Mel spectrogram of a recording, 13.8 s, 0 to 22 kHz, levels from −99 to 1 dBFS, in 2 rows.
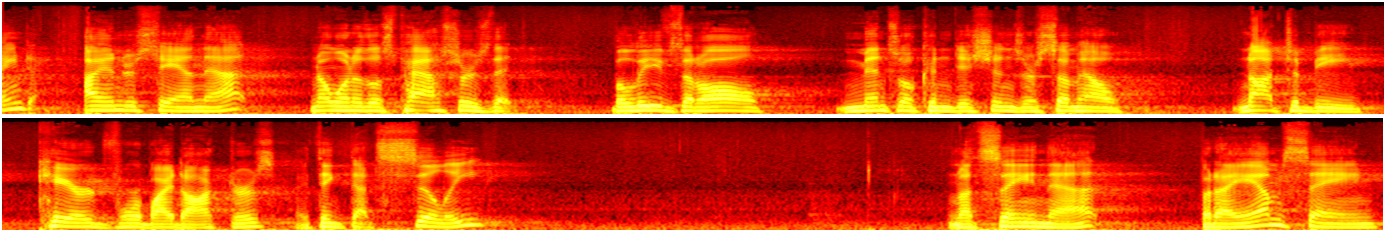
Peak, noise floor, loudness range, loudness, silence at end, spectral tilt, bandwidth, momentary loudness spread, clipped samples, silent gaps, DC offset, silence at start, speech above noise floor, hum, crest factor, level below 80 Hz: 0 dBFS; -45 dBFS; 4 LU; -17 LUFS; 0 s; -5 dB/octave; 18 kHz; 9 LU; under 0.1%; none; under 0.1%; 0 s; 29 dB; none; 18 dB; -38 dBFS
